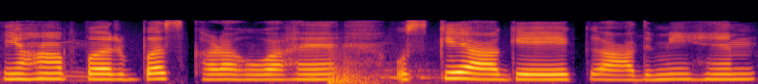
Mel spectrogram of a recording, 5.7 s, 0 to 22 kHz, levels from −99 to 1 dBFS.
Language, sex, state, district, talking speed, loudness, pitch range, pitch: Hindi, female, Jharkhand, Palamu, 115 wpm, -16 LUFS, 235-255 Hz, 245 Hz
